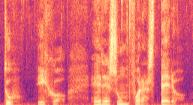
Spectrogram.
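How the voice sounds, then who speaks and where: A man voicing a wise old man who speaks gravely and like a father to a young stranger. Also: medium pitch, lively intonation, slow, pitched above the performer's own voice. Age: older.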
